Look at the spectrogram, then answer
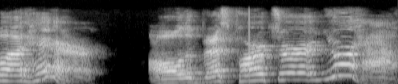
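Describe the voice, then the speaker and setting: This is a put-on character voice pitched fairly high. It moves at a very slow pace. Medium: read story. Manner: slow, drowsy.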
